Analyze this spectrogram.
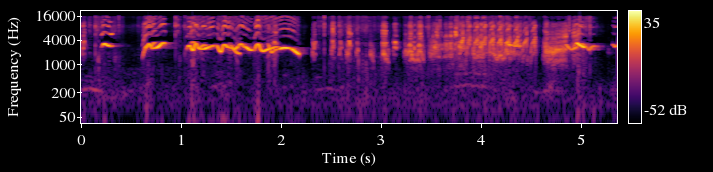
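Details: Silver-eared mesia, called Ngũ Sắc in Vietnamese, presented as a lure bird: clear whistled wavy phrases around the mid-high register, rippling up-and-down notes, followed by a dense buzzy chattering stretch and a final whistled slur.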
